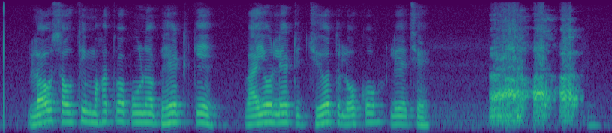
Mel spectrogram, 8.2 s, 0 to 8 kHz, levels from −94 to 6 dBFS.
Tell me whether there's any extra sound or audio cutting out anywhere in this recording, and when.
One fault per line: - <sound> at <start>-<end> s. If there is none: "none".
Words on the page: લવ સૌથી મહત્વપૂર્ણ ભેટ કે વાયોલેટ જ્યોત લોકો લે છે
- laugh at 6.5-7.8 s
